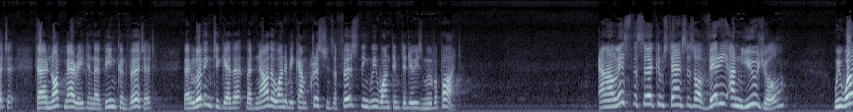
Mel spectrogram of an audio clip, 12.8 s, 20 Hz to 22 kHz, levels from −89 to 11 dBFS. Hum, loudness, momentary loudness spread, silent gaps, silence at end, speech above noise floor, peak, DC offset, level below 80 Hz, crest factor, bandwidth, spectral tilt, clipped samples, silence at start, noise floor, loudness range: none; -17 LUFS; 9 LU; none; 0 s; 33 dB; 0 dBFS; under 0.1%; -52 dBFS; 18 dB; over 20 kHz; -5 dB/octave; under 0.1%; 0 s; -50 dBFS; 5 LU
